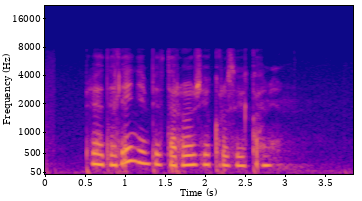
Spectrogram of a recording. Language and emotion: Russian, neutral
